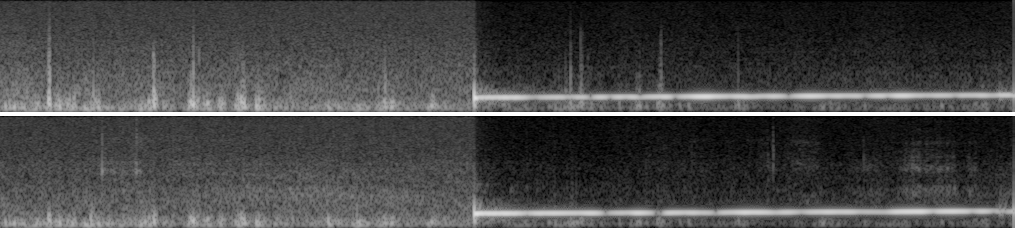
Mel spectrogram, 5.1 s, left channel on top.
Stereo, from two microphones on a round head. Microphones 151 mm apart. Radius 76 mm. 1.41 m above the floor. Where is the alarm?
75° left (ahead or behind), 2 m.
